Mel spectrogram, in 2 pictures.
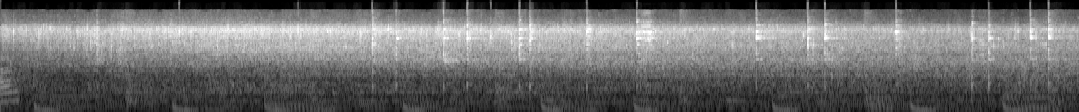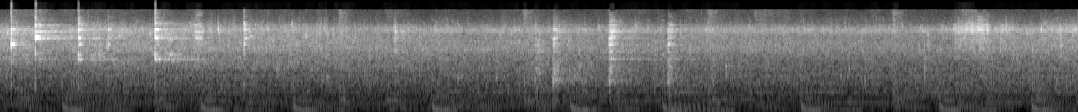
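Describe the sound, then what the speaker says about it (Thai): Garlic frying in oil over low heat for a Thai pork chili paste, a steady close sizzle punctuated by scattered crackles and light stirring taps. "เรานำกระเทียมลงไปเจียวเลยต่อเลยนะคะ"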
